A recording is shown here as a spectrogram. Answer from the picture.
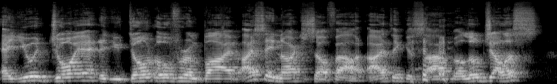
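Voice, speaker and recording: A man speaks with lively intonation. Noticeable background noise and audible room echo come through. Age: 70s. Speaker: author. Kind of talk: casual chat.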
